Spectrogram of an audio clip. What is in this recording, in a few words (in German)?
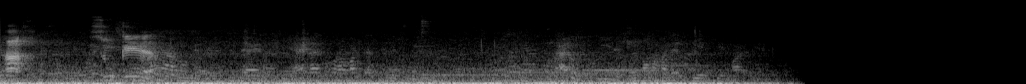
Ansage Air Berlin nach Santiago de Compostela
